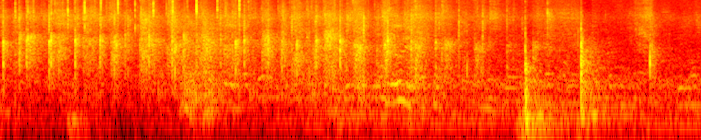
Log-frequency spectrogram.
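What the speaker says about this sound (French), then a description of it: "On l'applaudit s'il vous plaît." Audience applause during a trophy presentation at a women's slam poetry final, sustained clapping with a few sharp knocks and bumps mixed in, and voices murmuring underneath.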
